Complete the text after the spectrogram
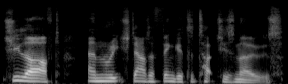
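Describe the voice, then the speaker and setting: A man reading a novel aloud as an expressive audiobook narrator, in an animated storytelling manner. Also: medium pitch, moderate pace, dry recording, studio quality. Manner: animated storytelling with acted dialogue.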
